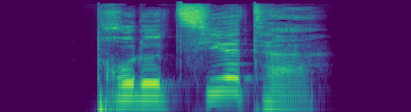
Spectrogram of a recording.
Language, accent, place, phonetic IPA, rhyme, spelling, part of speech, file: German, Germany, Berlin, [pʁoduˈt͡siːɐ̯tɐ], -iːɐ̯tɐ, produzierter, adjective, De-produzierter.ogg
- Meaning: inflection of produziert: 1. strong/mixed nominative masculine singular 2. strong genitive/dative feminine singular 3. strong genitive plural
